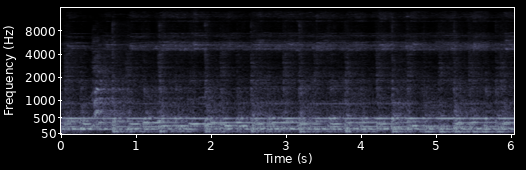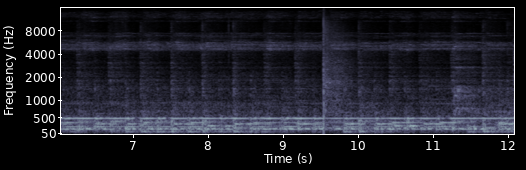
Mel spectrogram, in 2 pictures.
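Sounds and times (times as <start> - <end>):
jingling bells: 0.0 - 12.0
steady drum beat: 6.9 - 12.0.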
